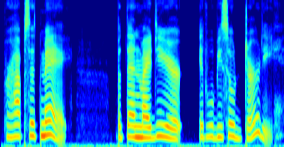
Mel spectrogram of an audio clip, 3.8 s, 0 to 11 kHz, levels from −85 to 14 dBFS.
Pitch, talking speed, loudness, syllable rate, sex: 250 Hz, 190 wpm, -18 LUFS, 5.3 syllables/s, female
